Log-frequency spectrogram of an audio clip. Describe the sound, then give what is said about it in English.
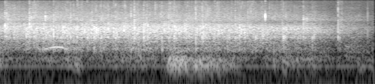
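A crowd applauds with steady, dense clapping that holds for several seconds before thinning out, with a few sharp individual claps near the end and a faint murmur of voices underneath. “Come on, if one claps, we all clap.”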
